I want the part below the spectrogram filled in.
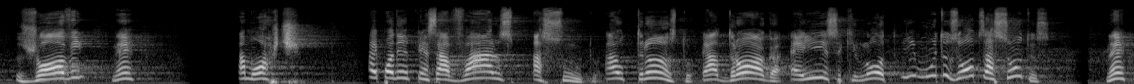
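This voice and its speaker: A man at an extremely high pitch with very wide pitch swings, a fairly slow pace and long, frequent pauses. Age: 60s. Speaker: lay preacher. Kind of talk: sermon.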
